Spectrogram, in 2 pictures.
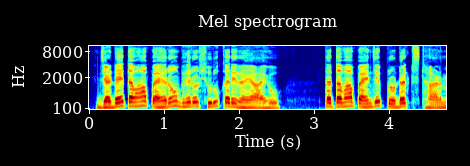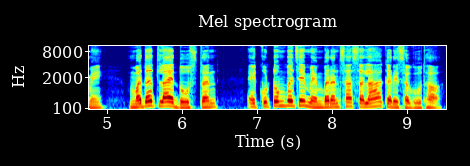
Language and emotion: Sindhi, neutral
